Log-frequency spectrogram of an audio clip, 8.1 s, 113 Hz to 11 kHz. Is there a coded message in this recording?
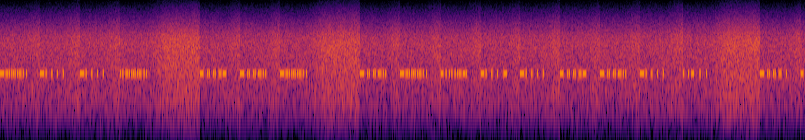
Yes: Hellschreiber (Feld-Hell, 122.5 baud) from 0.0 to 8.1 s, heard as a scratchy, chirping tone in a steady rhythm, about 1000 Hz, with radio static. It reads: … ARE REGULARLY …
